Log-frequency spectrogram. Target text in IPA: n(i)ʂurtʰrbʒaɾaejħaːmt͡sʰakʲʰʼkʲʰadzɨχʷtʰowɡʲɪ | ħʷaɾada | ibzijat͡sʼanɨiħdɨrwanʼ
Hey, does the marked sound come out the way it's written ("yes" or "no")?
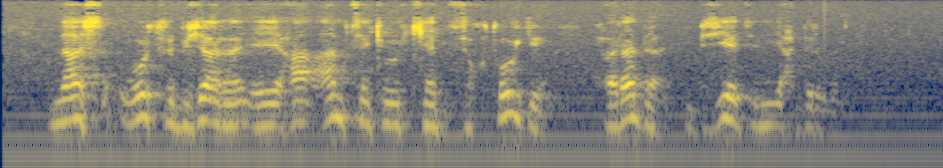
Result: no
